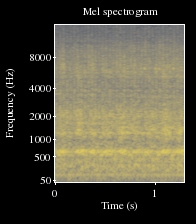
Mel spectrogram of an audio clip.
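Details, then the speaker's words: Fiat Siena at idle: fast, pulsing mid-pitch chirp a few beats a second from the accessory belt drive, persisting after the power-steering belt was removed; variable oil-flow solenoid was found clogged, water pump seemed fine; source not yet confirmed. "Aqui então tiramos primeiro a correia da direção hidráulica aí. E o barulho ainda continua, né?"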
